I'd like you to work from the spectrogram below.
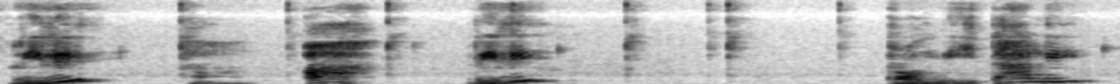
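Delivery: really can't believe it; surprised. Shown as a demonstration. Teacher showing surprise at Italy answer. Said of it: "So they surprised".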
